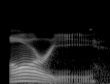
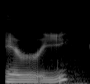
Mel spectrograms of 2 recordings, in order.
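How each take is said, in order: First: The first syllable sounds like 'ar'. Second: The first syllable sounds like 'air'. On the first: "like a pirate" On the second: "like an airplane"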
